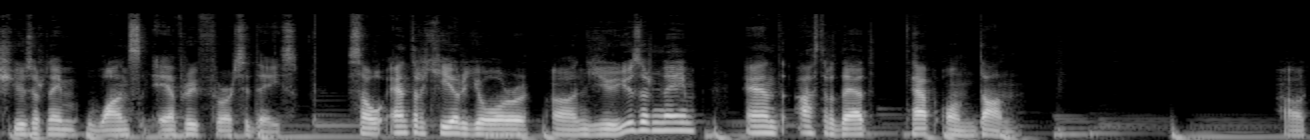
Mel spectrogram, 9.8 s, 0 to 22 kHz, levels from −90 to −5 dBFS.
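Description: Nothing goes wrong anywhere in this one, so there's no fault to point to at any moment.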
